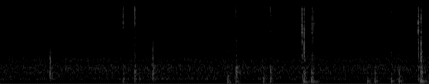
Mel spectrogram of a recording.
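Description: Long nails tap on the keys of a backlit plastic laptop keyboard, producing sparse, irregular, bright clicks with sharp attacks. The clicks come in small clusters against a quiet hiss, and each dies away almost at once.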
